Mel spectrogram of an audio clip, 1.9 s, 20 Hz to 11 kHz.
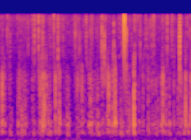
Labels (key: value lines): label: biophony, sea urchins (Echinidae)
recorder: SoundTrap 600 or HydroMoth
